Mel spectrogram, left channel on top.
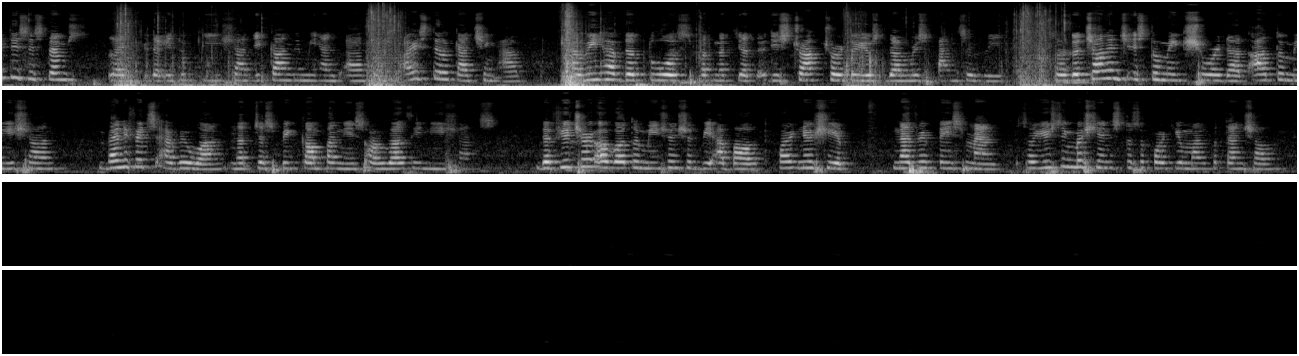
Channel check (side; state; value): right; silent; 59 dB below the other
